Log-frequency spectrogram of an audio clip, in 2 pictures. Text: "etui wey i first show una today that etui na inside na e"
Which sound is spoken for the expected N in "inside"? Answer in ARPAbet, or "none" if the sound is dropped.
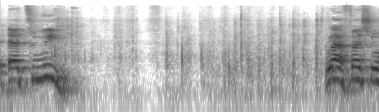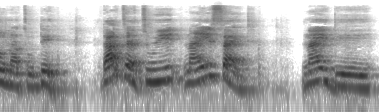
none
